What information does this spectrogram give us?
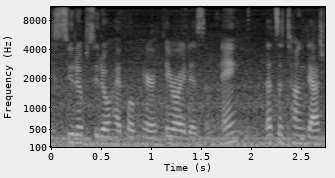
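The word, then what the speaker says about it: pseudohypoparathyroidism: With a hint of pronunciation and a touch of patience, you want me to say pseudo-hypoparathyroidism, eh? That's a tongue dash twister of a word. For pronunciation's sake, it's usually broken down into smaller parts as pseudo-hypo-parathyroidism.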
